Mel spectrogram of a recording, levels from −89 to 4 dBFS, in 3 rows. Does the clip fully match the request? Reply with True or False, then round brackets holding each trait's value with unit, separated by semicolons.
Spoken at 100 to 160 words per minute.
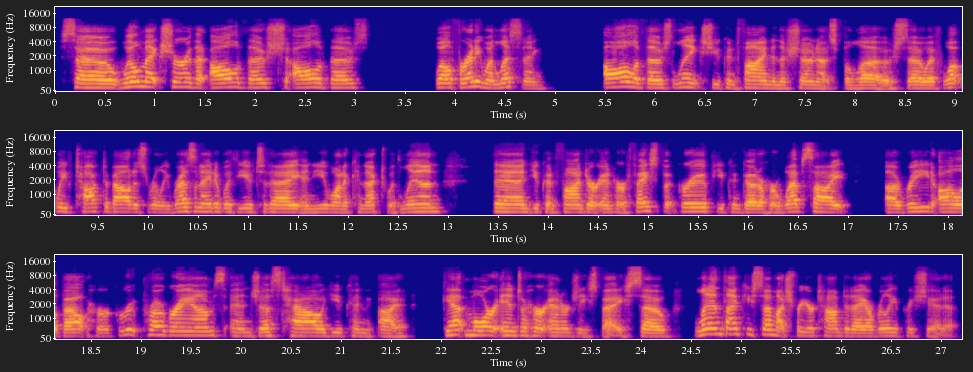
False (205 wpm)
